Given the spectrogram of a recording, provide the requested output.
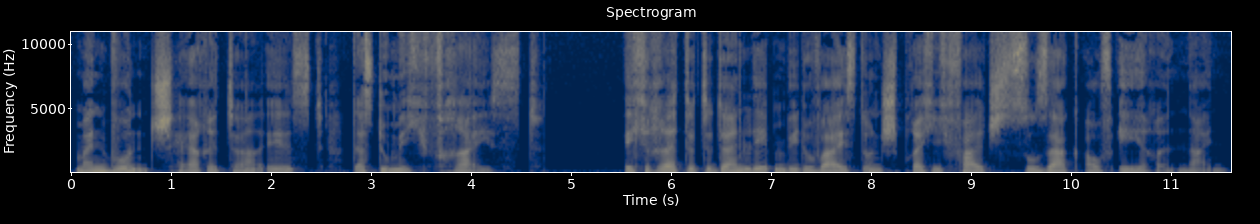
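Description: A woman's voice: on the low side, extremely slow, creaky, mellow, full character voice. A woman voicing a cunning, ugly old woman who commands her new husband in rhyming verse. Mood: pleading. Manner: pleading then domineering, rhyming verse.

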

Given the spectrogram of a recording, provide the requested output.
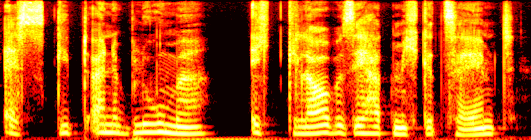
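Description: A woman voicing a small, sad, wondering boy prince in a storybook reading, speaking softly and plaintively. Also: deep voice, fairly even intonation, slow, dry recording, studio quality. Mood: wistful.

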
